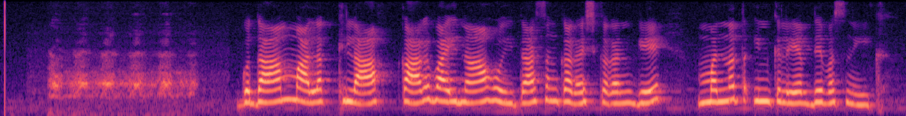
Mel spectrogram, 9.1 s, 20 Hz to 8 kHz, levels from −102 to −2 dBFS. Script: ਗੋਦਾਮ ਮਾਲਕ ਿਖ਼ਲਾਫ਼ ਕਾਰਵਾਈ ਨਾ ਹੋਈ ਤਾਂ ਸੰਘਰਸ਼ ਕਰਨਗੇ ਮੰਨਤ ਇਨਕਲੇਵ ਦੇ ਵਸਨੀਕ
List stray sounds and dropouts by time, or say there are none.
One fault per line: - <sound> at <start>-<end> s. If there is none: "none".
- bark at 0.5-2.0 s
